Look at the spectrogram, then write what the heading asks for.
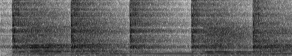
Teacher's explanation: Diperhatikan, tadi saya ingatkan evaluasi jilid 4-nya, ketika nun sukun bertemu dengan fa, nun sukun bertemu dengan qaf, ataupun nun sukun yang bertemu dengan huruf ikhfa harus dibaca dua ketukan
